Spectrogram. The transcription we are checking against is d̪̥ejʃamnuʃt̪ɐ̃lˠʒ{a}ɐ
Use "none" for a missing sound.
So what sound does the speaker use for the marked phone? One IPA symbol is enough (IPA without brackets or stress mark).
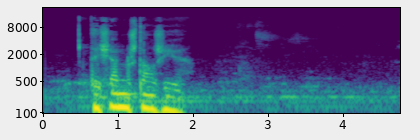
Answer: i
